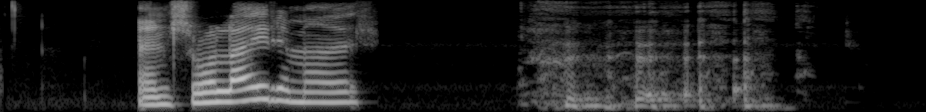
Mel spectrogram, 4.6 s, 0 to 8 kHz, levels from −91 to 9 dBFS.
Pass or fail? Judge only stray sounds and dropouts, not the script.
fail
